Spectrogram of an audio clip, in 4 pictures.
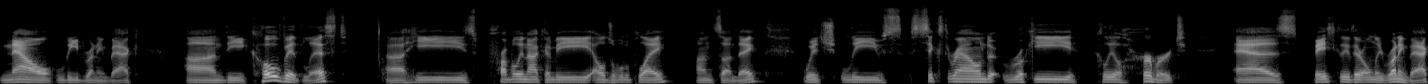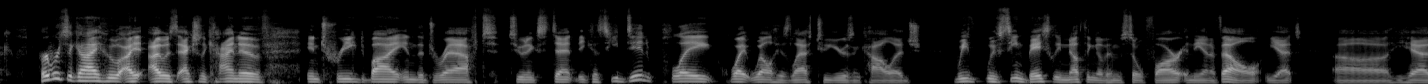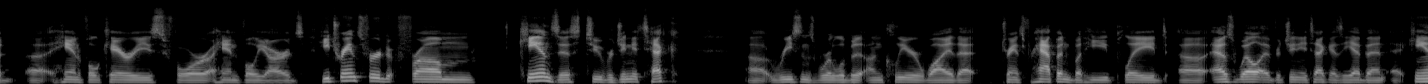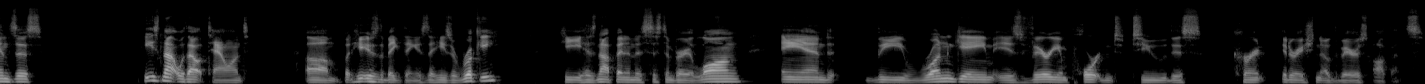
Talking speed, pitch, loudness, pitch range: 170 wpm, 110 Hz, -30 LUFS, 100-120 Hz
